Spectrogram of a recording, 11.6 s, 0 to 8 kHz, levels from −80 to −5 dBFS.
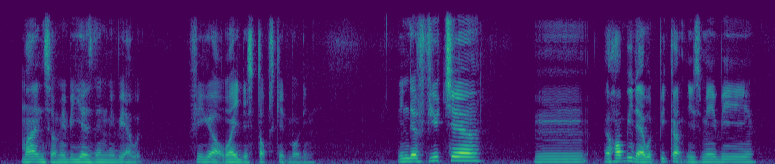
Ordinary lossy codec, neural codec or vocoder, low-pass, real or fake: none; none; 7.2 kHz; real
